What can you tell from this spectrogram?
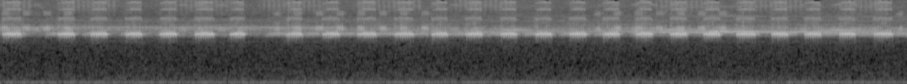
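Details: Grass insects on a deep autumn night in Changnyeong, Gyeongnam, South Korea: a high, steady chirp pulsed about three times a second, with fainter insect trills layered behind it.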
